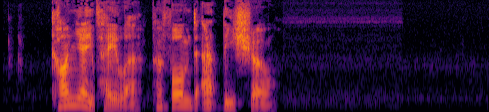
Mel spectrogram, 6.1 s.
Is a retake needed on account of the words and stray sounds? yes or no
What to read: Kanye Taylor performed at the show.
no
